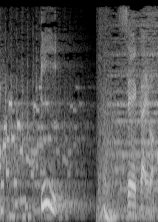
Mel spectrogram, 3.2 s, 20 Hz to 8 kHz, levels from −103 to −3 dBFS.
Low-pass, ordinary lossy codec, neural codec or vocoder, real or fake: 7.2 kHz; MP3, 48 kbps; none; real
